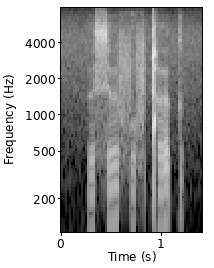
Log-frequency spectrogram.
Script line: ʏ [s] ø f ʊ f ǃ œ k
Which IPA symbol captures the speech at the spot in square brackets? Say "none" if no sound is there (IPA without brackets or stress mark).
s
